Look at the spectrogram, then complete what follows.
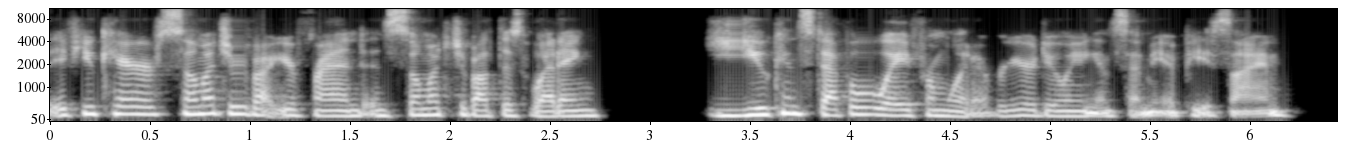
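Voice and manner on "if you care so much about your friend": plain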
